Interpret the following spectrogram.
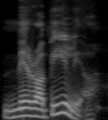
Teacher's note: where you've got that B turning into a V for some reason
